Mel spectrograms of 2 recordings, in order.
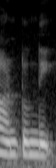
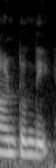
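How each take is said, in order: No difference in how they are said.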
